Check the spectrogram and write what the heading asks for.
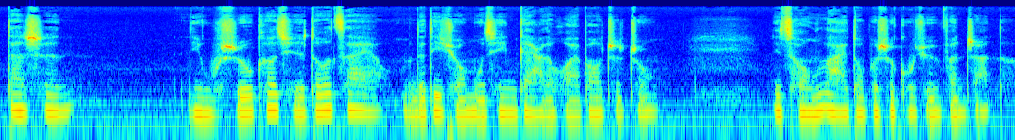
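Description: A woman leading a guided meditation and prayer, speaking softly and calmly, often in a half-whisper. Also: low voice, a little hiss or hum. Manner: soft, breathy, often half-whispered delivery; slow, calm, instructive.

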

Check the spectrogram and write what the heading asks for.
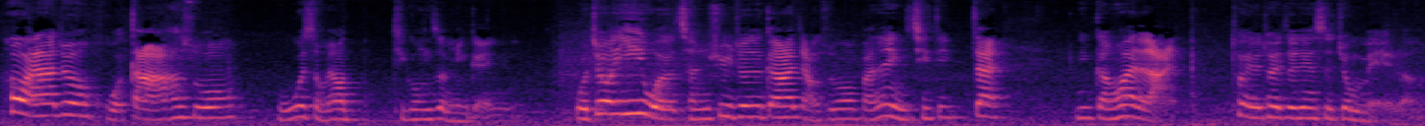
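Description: Fast-talking Taiwanese-accented woman storyteller. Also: a little high, a little hiss or hum. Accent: Taiwanese Mandarin. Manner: animated, fast-talking, emphatic. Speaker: guest, clothing shop owner. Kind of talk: casual storytelling chat.

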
